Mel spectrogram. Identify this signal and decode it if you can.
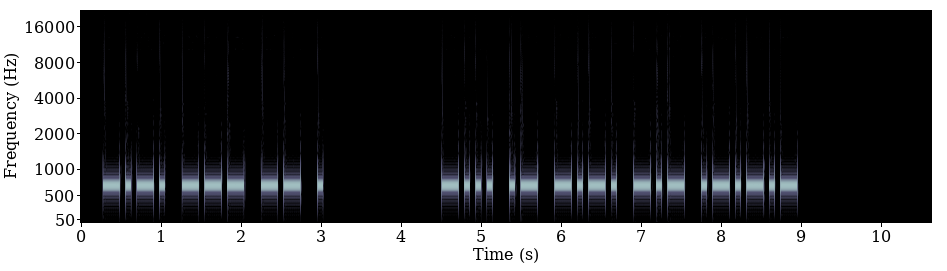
Morse code, heard as a keyed tone, about 17 wpm, 700 Hz. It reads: COME BACK.
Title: 3x Word-Spacing - Sentences from Top 300 Words - 17wpm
